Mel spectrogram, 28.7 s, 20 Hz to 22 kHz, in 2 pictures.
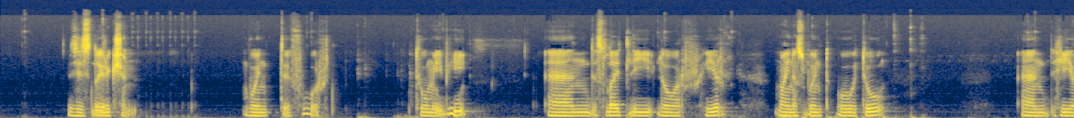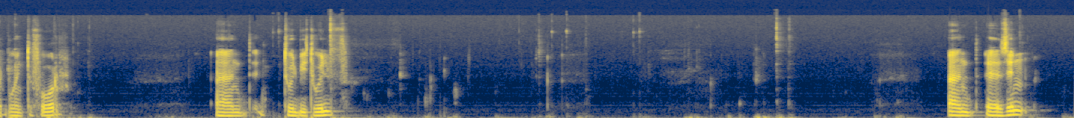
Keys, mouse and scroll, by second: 1.6-5.9 drag, 8.7-11.4 drag, 13.7-15.5 drag, 17.9-19.9 drag, 19.1-24.1 middle drag, 22.7-24.6 drag, 25.9-28.6 middle drag, 27.9 a.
